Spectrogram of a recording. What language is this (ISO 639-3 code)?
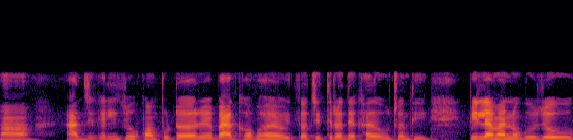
ori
